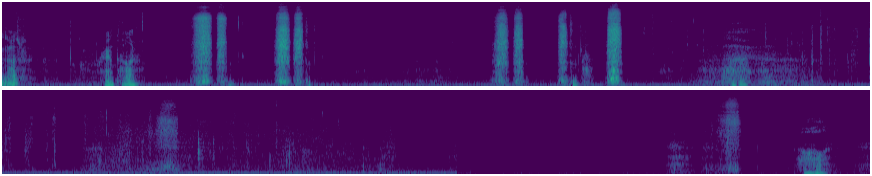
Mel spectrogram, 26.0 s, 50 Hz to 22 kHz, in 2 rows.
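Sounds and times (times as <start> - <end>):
man sniffing sharply: 2.8 - 3.4, 4.1 - 4.6, 7.4 - 7.8, 8.4 - 9.3, 15.3 - 15.7, 23.6 - 24.2
soft breath: 6.0 - 7.8.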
